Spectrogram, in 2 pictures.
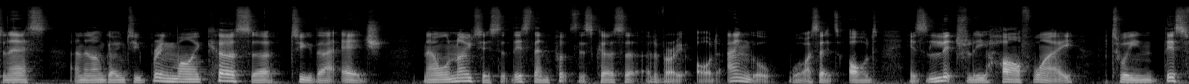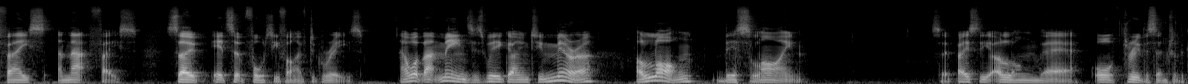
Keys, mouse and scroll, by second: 2.6 click, 3.3 middle click, 6.1 shift+middle click, 7.9 click, 8.4 scroll up 1, 9.1 shift+middle click, 9.1 middle click, 11.2 Tab, 12.3 shift+click, 12.6 scroll down 1, 13.3 middle click, 14.4-15.0 scroll down 1, 15.0 scroll up 1, 15.9 middle click, 17.7 click, 18.2 shift+middle click, 18.2 middle click, 18.4 scroll up 1, 18.9 shift+middle click, 20.3 click, 23.5 ctrl+z.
